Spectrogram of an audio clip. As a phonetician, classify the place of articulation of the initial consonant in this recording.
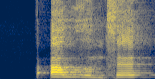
glottal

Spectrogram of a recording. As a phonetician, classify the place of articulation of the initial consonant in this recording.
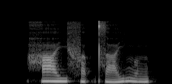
glottal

